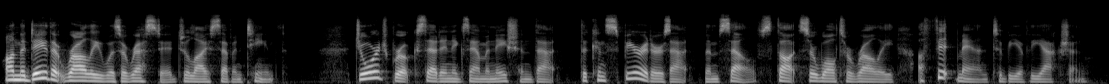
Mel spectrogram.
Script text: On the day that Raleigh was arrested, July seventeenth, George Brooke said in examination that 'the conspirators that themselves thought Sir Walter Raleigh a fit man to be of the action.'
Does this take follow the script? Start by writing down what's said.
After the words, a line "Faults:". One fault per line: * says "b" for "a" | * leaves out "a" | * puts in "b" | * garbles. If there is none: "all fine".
On the day that Raleigh was arrested, July seventeenth, George Brooke said in examination that 'the conspirators that themselves thought Sir Walter Raleigh a fit man to be of the action.'
Faults:
all fine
